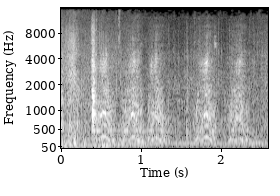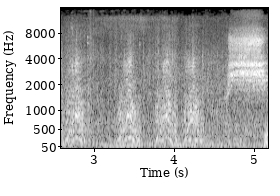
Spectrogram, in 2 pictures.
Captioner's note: engine spluttering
